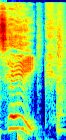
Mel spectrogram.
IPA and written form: teɪk (take)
